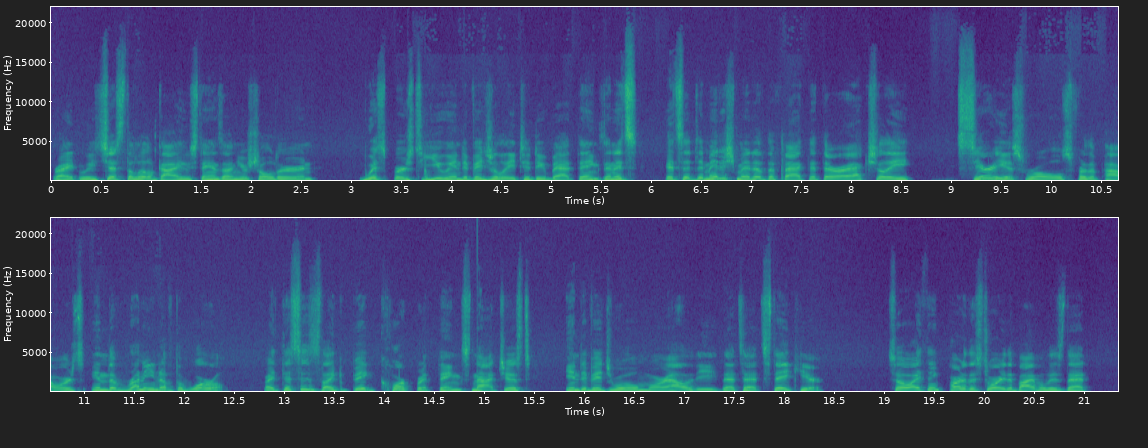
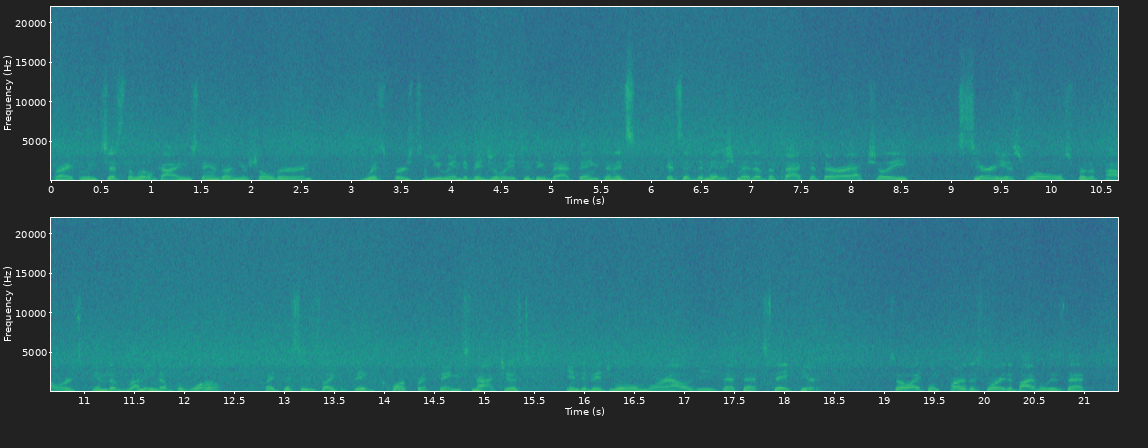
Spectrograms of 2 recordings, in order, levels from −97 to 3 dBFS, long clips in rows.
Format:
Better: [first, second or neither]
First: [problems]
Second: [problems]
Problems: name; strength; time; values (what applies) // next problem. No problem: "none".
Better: first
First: hiss; faint; throughout; 30 dB below the speech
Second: hiss; loud; throughout; as loud as the speech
